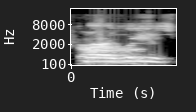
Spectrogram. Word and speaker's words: Charlize: Why do you only call her Charlize Theron? Is Charlize because that is how it's pronounced. Charlize. It's not. I said Charlize. I said that. Yeah, well, it sounds like you're saying it like a hard CA.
